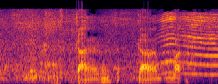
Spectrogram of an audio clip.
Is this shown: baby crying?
yes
